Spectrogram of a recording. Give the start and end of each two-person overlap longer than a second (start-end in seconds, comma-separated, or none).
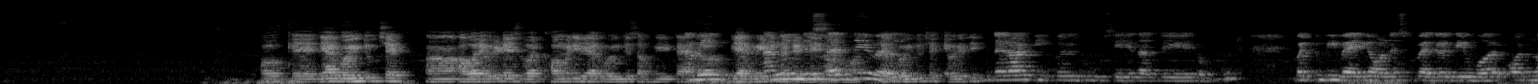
6.8-9.1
